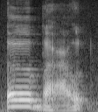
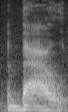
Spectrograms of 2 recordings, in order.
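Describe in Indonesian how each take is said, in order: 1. Tekanannya ada pada suku kata pertama. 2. Tekanannya ada pada suku kata kedua. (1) "jangan about" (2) "Ditekan di simbol B-nya nih"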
